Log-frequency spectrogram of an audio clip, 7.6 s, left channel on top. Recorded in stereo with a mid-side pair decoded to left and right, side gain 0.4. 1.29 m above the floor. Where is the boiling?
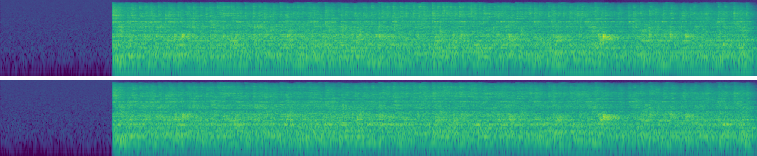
55° left, 1.1 m.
